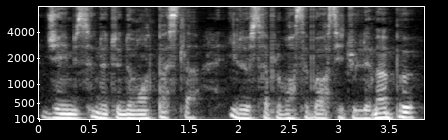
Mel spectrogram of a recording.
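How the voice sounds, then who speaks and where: A man reading aloud, voicing a mocking, lively young woman with a teasing, sharp tongue. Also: on the low side, normal speed, slightly rough. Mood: impatient.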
